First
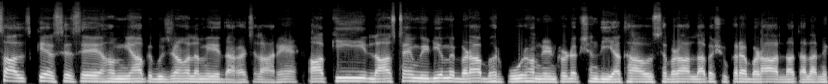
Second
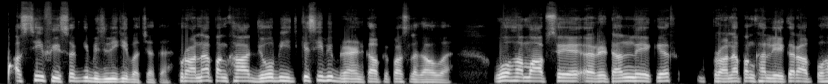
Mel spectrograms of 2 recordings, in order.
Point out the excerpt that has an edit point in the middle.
second; 1 cut; at 1.7 s

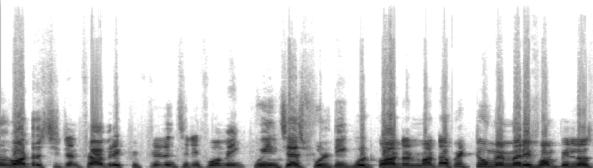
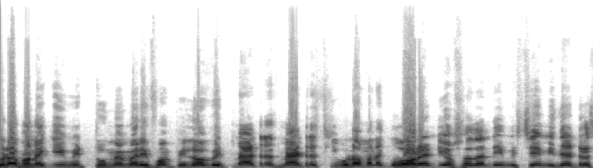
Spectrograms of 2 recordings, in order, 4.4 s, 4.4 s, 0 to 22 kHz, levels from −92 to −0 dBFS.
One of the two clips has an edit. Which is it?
first; 2 cuts; at 1.9 s, 3.4 s

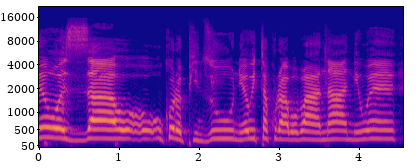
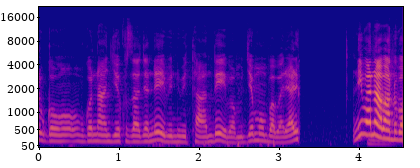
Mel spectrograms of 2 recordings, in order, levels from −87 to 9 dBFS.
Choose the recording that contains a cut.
second; 1 cut; at 3.3 s

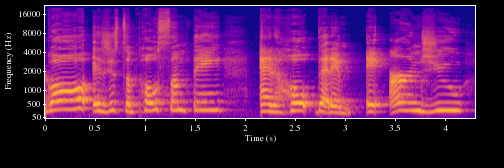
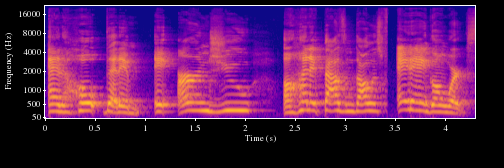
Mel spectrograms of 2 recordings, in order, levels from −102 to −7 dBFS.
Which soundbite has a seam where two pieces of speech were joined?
second; 1 cut; at 3.4 s

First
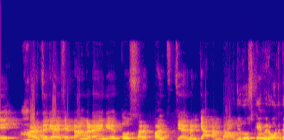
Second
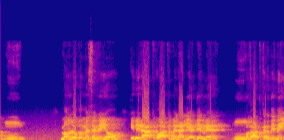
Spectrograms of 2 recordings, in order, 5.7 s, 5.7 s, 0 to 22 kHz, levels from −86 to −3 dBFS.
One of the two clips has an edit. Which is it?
first; 1 cut; at 4.4 s

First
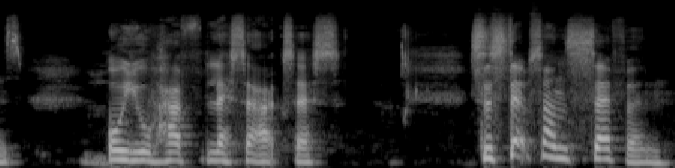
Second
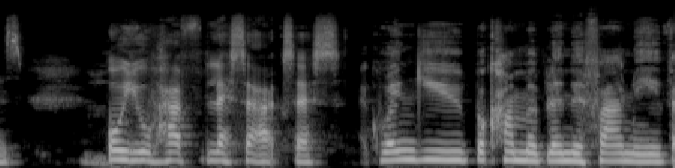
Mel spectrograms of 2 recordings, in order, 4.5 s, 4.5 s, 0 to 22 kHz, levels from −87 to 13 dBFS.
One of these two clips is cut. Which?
second; 1 cut; at 2.5 s

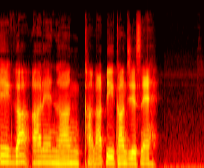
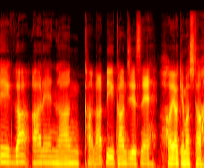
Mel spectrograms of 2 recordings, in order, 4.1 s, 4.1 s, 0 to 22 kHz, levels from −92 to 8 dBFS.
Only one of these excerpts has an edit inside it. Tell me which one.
second; 1 cut; at 3.1 s

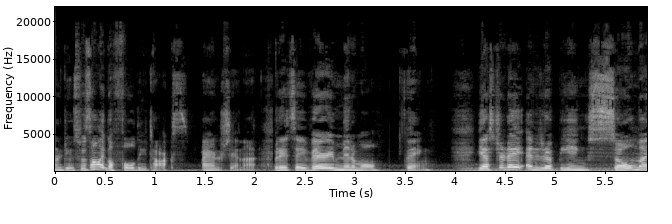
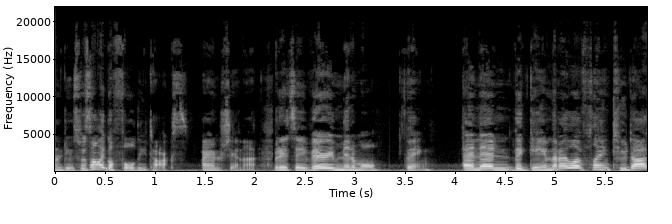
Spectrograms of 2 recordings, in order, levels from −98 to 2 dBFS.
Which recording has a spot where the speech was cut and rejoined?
first; 1 cut; at 3.9 s

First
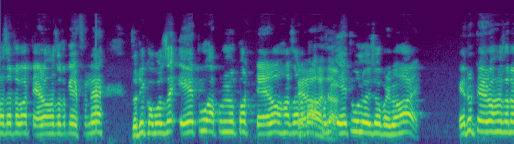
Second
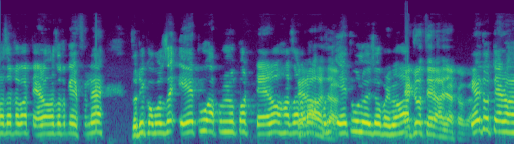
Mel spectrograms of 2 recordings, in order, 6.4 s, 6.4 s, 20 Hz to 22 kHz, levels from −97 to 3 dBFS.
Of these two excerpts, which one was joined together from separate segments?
second; 1 cut; at 5.1 s

